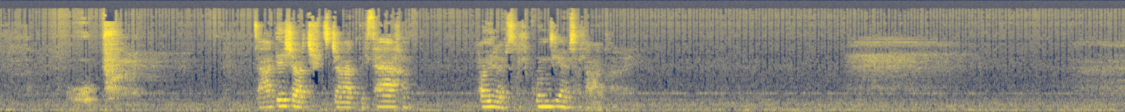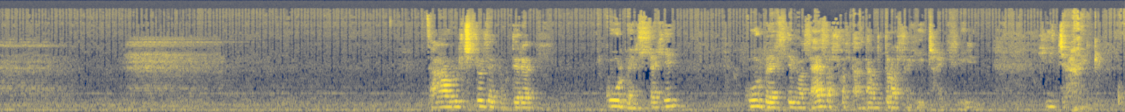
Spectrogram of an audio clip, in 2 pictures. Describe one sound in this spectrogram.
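A woman speaks calmly and slowly, close by.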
